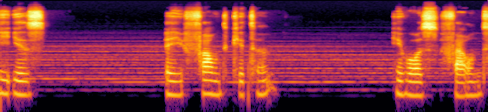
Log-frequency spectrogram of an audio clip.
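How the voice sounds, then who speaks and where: A soft-spoken woman, fairly low-pitched and monotone, very slow with long, frequent pauses, over music in the background. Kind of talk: ASMR cat relaxation talk to camera.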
